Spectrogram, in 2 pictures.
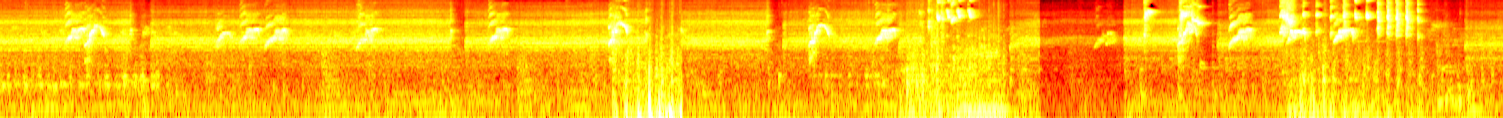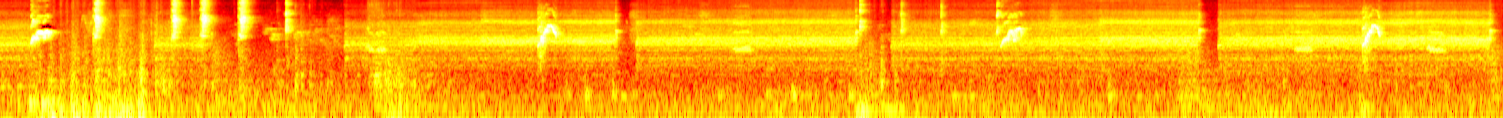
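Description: Birds chirping: short rising calls, about one a second, over a steady high-pitched background. About halfway through, rustling, rumbling and a run of sharp knocks come from handling close to the microphone.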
